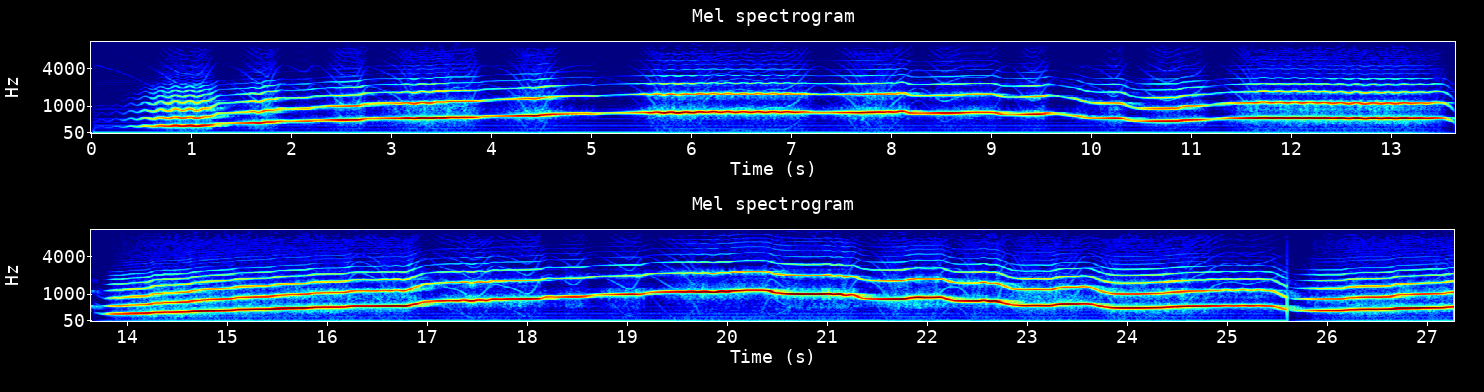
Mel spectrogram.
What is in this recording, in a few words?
theremin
